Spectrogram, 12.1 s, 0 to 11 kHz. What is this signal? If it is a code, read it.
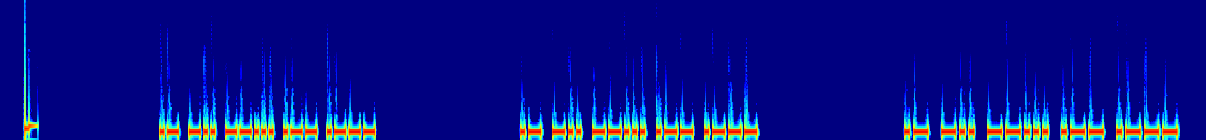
Morse code, heard as a keyed tone, about 30 wpm, 700 Hz. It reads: AD7WJ AD7WJ AD7WJ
